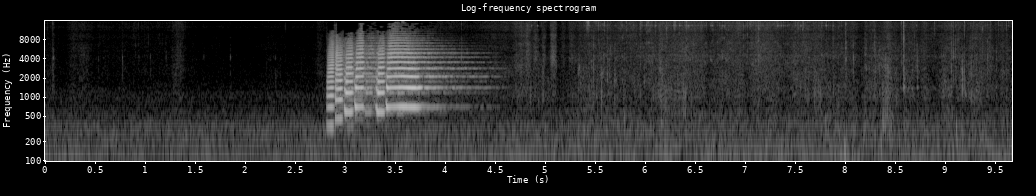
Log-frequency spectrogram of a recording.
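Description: A loud brassy, horn-like blast about three seconds in, in two short back-to-back parts, sliding up in pitch at its start and ringing away over about a second.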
